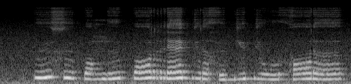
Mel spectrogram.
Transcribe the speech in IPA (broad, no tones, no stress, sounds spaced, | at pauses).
p ʉ x ʉ p ɔ ŋ ɨ p ɔ r ɛ bʲ u ɾ ə h ʉ bʲ ʉ bʲ u w u h ɔ ɾ ə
